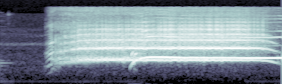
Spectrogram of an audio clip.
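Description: Two voices screaming in fright. After a brief silence, one long, high-pitched scream starts, and a second scream slides up and joins it about a second in.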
